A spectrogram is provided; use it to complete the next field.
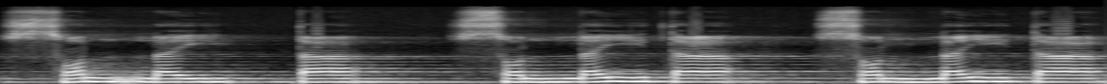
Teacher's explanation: সদ অক্ষর মোটা করে পড়তে হয় আমরা শাপলা ফুল দেখে মোটা করে নিব জবরে আকার পড়বো না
